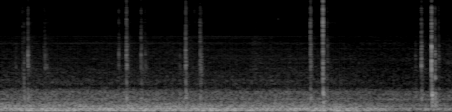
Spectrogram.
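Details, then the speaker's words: Mercedes-Benz climate vacuum switchover valve unit, engine running, relays clicking as temperature buttons are pressed: crisp irregular clicks over low engine hum, unit switching normally; solder joints on the relays can fail. "avez entendu ça clacote donc là quand on l'ouvre voilà ça se présente comme ça"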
